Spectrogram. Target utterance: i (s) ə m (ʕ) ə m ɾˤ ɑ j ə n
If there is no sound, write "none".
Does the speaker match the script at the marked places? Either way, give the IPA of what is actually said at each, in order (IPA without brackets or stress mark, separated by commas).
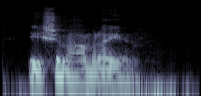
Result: ʃ, ʕ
